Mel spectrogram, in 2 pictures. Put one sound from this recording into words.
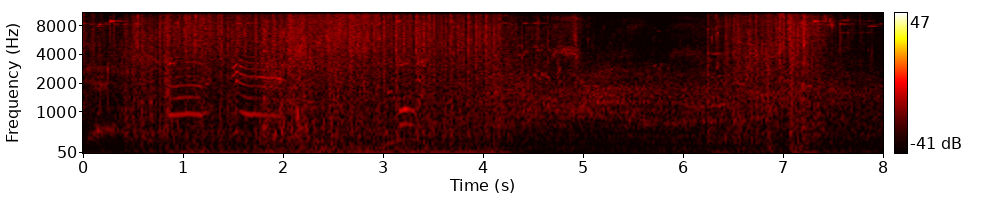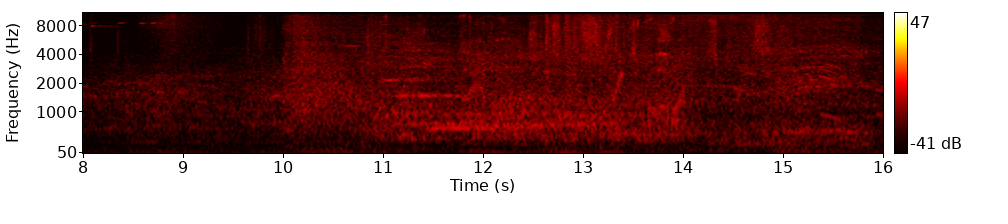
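Creatures screech and snarl.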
